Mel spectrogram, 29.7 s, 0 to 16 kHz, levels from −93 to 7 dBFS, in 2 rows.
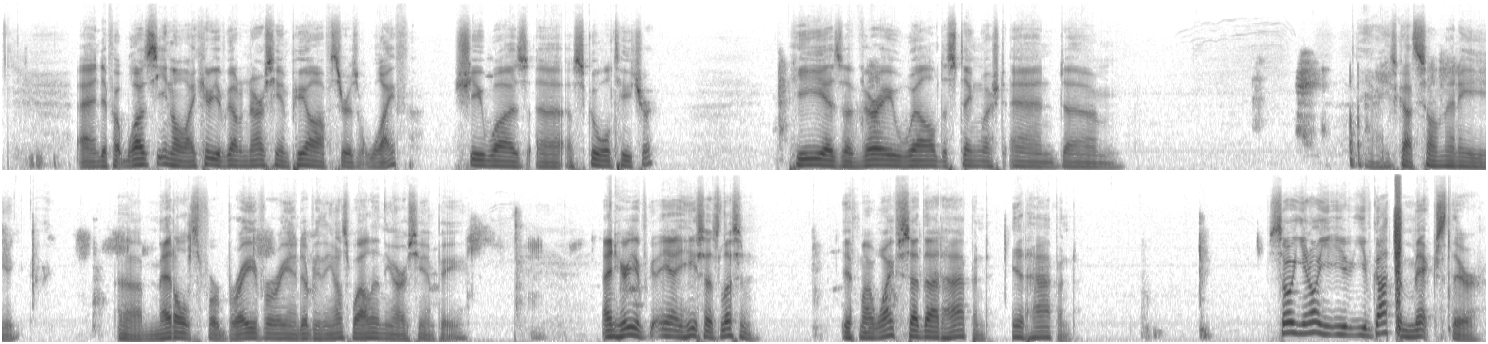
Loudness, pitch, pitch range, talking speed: -26 LUFS, 100 Hz, 85-115 Hz, 135 wpm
